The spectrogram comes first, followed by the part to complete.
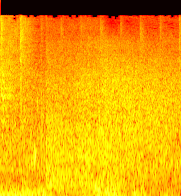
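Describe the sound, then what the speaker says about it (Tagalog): Strong surf at Capones Island, Zambales, a loud, continuous roar of breaking ocean waves mixed with wind buffeting the microphone, with no voices. "Ang lakas ng alon."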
